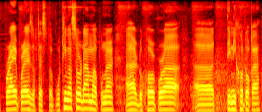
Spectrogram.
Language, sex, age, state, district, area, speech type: Assamese, male, 30-45, Assam, Dhemaji, rural, spontaneous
